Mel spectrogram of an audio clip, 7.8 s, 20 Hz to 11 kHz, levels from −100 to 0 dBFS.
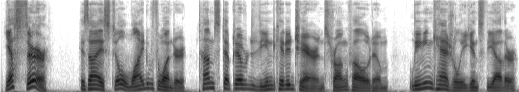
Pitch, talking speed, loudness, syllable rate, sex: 115 Hz, 185 wpm, -18 LUFS, 5.5 syllables/s, male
